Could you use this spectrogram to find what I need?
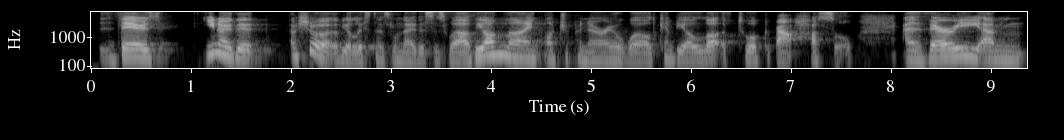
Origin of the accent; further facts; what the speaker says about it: Australia; accent: weird accent; I grew up in Australia with an English father, a Mauritian, French-speaking Mauritian mother in a conservative town in Australia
